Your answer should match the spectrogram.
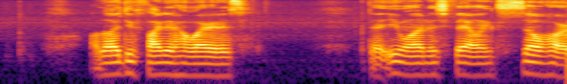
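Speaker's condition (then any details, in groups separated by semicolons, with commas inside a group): Cerebral palsy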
